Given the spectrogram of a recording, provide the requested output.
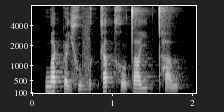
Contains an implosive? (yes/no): no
